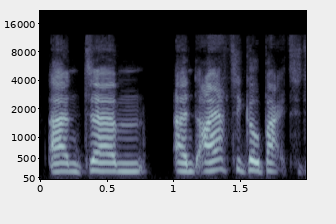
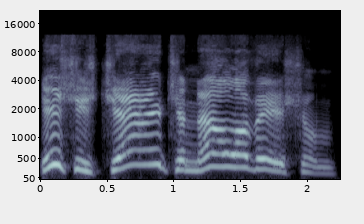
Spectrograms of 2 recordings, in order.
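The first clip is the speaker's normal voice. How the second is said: put-on American accent; 5 semitones higher than usual. Trying to say a quote for a friend, American accent. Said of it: "I gotta get into an American accent".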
